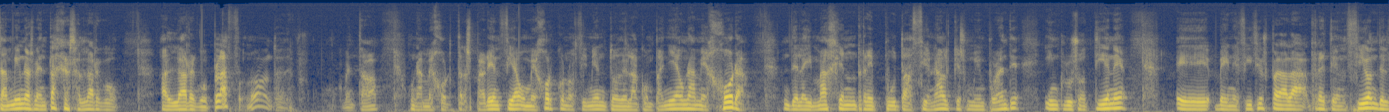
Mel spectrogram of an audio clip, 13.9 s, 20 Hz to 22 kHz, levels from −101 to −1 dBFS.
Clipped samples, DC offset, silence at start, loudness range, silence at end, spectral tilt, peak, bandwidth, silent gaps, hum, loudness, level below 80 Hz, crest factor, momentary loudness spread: under 0.1%; under 0.1%; 0 s; 4 LU; 0 s; -7 dB/octave; 0 dBFS; 17.5 kHz; none; none; -19 LUFS; -50 dBFS; 18 dB; 13 LU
